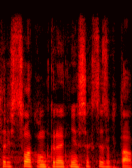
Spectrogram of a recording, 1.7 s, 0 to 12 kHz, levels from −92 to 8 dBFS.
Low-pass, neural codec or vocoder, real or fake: 10.8 kHz; vocoder, 44.1 kHz, 128 mel bands, Pupu-Vocoder; fake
